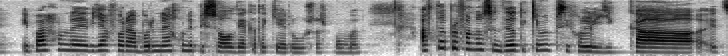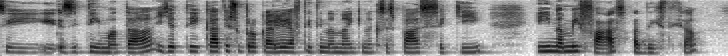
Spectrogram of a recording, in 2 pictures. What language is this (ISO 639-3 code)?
ell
